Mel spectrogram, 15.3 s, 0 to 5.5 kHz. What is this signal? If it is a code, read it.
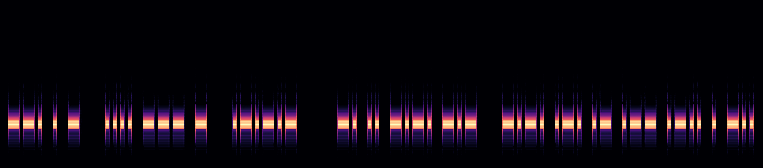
Morse code, heard as a keyed tone, about 16 wpm, 700 Hz. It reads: GET HOT . NICK CRAWLED
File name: 16WPM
